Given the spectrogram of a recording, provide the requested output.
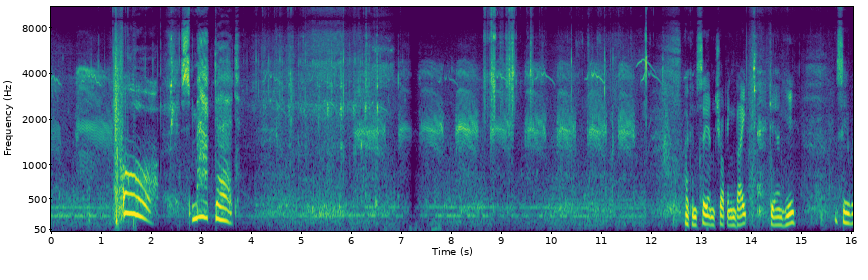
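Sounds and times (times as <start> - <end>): bird calling in harsh notes: 0.0 - 3.2, 3.9 - 12.9.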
